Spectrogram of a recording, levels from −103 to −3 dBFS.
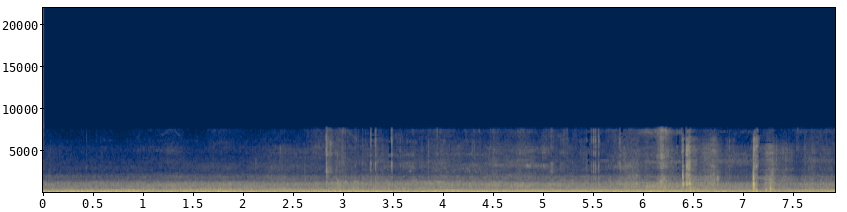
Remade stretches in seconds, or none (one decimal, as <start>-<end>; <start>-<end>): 0.8-1.3; 3.3-3.9; 5.6-6.4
